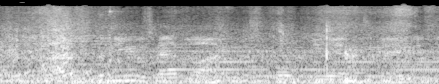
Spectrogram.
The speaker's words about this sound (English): Don't keep your bag open. Someone will steal your wallet. Oh, thank you. Let me just zip this up.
